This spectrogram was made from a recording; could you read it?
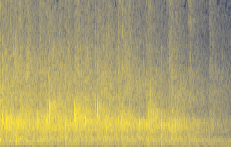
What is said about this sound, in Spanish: Démosles un aplauso a los candidatos. Gracias a Dios por ellos.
